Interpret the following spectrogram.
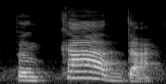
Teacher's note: A penúltima sílaba é a mais forte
